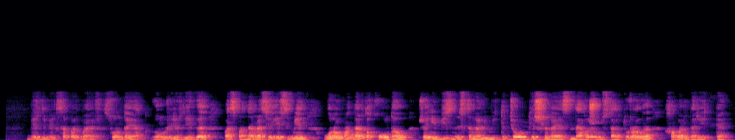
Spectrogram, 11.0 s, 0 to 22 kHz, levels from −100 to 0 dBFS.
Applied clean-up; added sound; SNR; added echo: none; Ringtone; 13 dB; reverberation time 0.3 s.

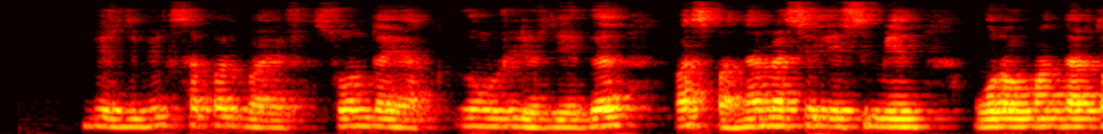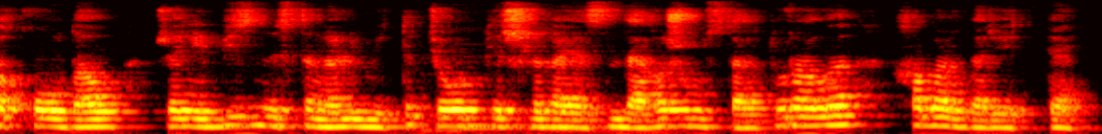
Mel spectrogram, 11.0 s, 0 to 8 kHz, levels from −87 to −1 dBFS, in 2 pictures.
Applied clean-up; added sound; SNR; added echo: neural separator model SepFormer DNS4.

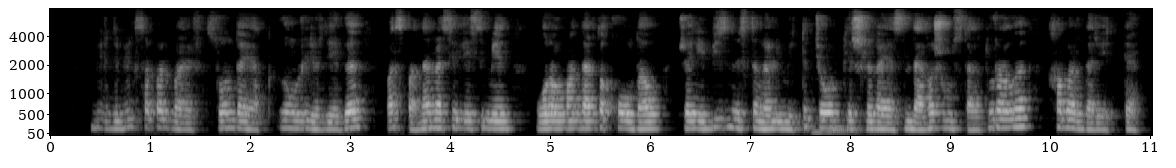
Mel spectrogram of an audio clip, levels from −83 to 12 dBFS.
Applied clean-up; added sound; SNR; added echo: neural mask model DeepFilterNet 3.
